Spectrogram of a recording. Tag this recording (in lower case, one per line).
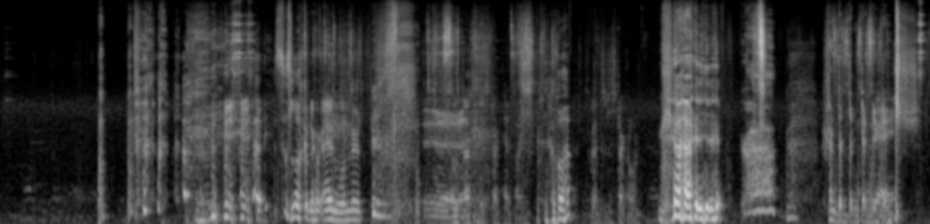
human voice
laughter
